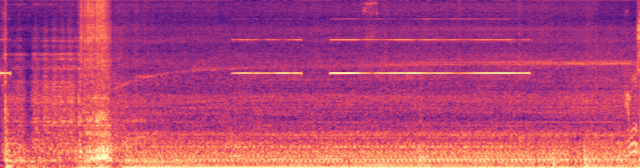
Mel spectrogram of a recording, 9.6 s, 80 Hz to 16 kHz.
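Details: Case STX375 articulated tractor, started after programming a new transmission control module for a transmission fault: short crank, fires at once, settles to a steady, even low idle rumble; normal start and idle.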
